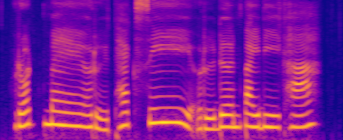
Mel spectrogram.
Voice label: Thai, basic thai phrases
